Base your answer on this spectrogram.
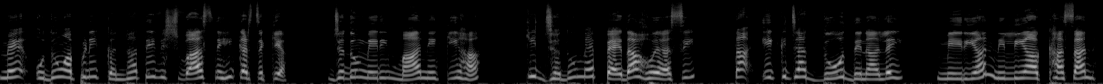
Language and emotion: Punjabi, surprised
